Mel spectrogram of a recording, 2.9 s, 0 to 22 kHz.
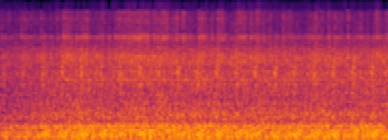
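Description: International Harvester 1586 tractor diesel running after a cold start following two months of sitting, a loud, close, rough rhythmic engine clatter that holds steady throughout.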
